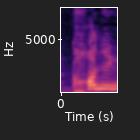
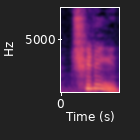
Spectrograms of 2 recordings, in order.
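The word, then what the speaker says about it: cheating: 을 했어요 컨닝을 했어요 커닝 이 아니라 정확한 발음 영어 표현은 취 링이 줘 취 링 1 회원의 걸렸어 그리스도 선생님이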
